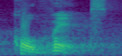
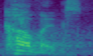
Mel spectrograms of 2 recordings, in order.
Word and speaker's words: covet: In this word, letter O takes what we call the mid-central sound just like in the word come, C-O-M-E, or some, S-U-M and S-O-M-E. So this letter O takes the sound Covet. Covet. Oh. Not covet. It is covet.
